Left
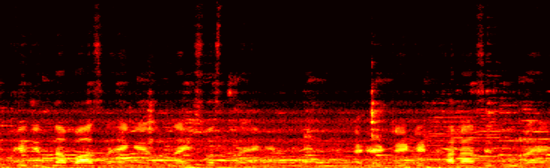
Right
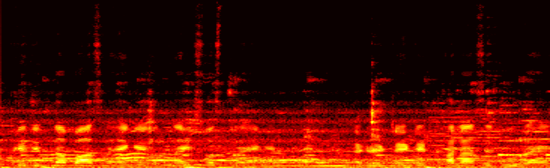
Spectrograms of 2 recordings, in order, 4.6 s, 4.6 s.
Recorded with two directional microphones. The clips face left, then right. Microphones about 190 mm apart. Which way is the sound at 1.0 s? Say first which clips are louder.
Even; 90° right.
